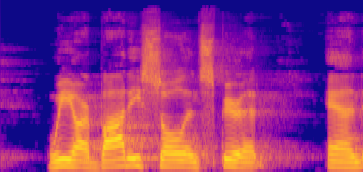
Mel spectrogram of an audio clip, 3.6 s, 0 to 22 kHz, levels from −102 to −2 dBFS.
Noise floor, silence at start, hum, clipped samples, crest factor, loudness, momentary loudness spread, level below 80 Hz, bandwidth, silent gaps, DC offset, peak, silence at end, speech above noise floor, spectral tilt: -52 dBFS; 0.5 s; none; under 0.1%; 14 dB; -15 LUFS; 8 LU; -68 dBFS; 12 kHz; none; under 0.1%; -2 dBFS; 0 s; 38 dB; -5.5 dB/octave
